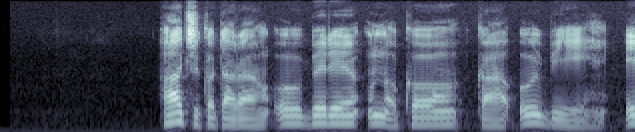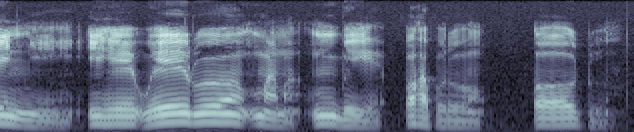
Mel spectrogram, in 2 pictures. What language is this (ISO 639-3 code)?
ibo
